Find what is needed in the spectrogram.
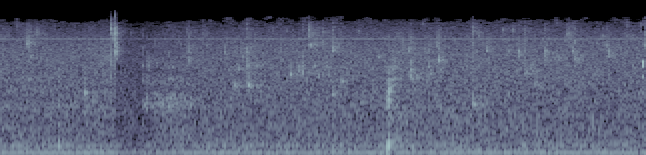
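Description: Near silence in a fish-tank room: a steady low hum with two faint drips of aquarium water, one under a second in and one about halfway through.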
